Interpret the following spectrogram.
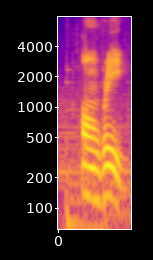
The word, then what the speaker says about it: Henri: Henri. What the fuck? E-N is pronounced en.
